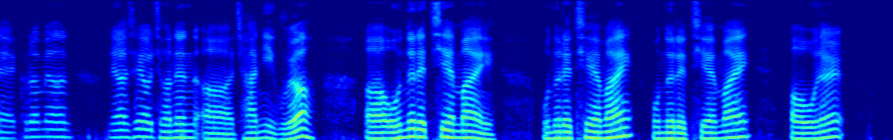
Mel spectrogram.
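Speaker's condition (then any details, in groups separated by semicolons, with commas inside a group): No condition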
